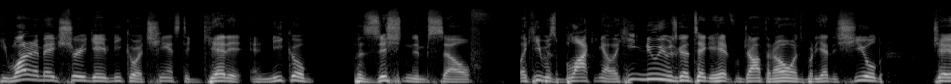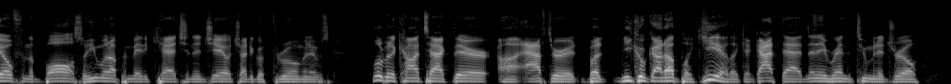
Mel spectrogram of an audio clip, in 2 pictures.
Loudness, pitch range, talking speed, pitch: -28 LUFS, 125-160 Hz, 285 wpm, 140 Hz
